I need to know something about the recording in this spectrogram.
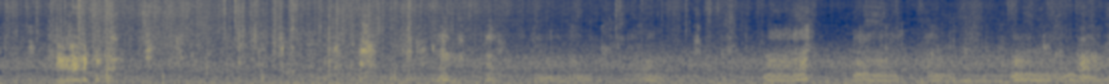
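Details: Outdoor walk of Leya, a Bedlington Terrier mother, with her puppies from the Airy Step kennel; scattered short yips and whimpers at irregular intervals, one near the start and others later, over steady rustling background noise.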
